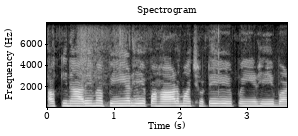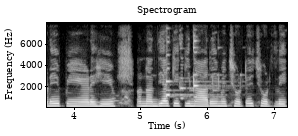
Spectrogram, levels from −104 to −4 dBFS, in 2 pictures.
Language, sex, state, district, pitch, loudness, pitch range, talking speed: Chhattisgarhi, female, Chhattisgarh, Korba, 215 Hz, -17 LUFS, 205-225 Hz, 160 wpm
